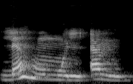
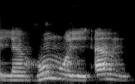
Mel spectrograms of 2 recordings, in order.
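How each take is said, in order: First: The stress is on the first syllable. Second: The stress is on the second syllable. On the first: The speaker calls it right. "लाम पर हद नबर डालकर" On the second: The speaker calls it wrong. "हा पर डालकर कहेंगे"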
